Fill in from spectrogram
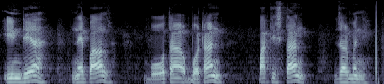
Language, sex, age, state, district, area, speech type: Nepali, male, 60+, West Bengal, Kalimpong, rural, spontaneous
